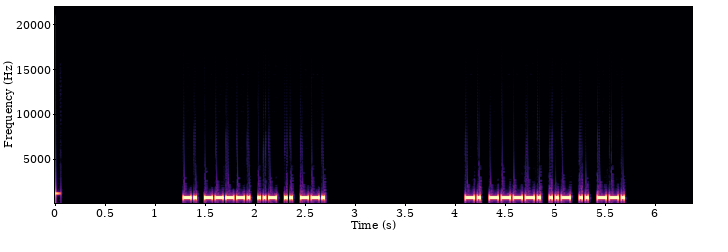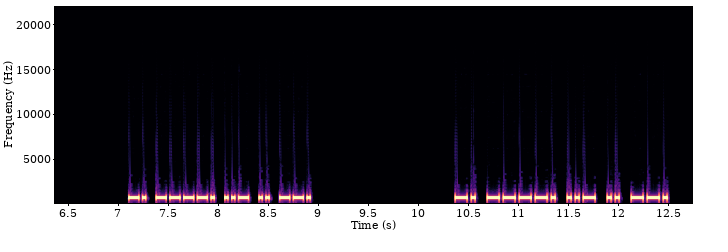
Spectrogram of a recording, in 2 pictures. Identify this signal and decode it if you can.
Morse code, heard as a keyed tone, about 36 wpm, 700 Hz. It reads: N9UIG N9UIG N9UIG N9UIG
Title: Speed Racing - USA 1x3 Call Signs 30wpm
